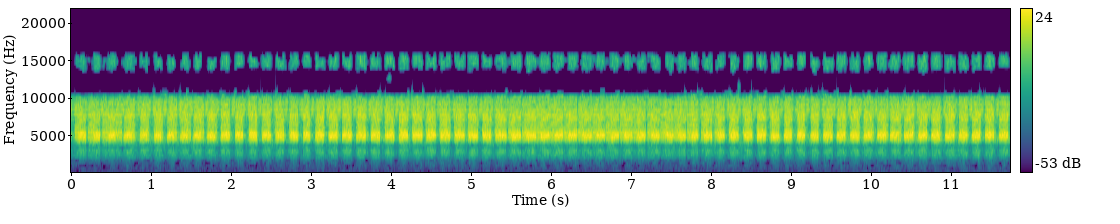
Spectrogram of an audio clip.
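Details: Cicadas in summer in Provence, France, producing an unbroken, piercing high buzz throbbing in rapid regular beats about three a second, steady in loudness from start to finish.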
